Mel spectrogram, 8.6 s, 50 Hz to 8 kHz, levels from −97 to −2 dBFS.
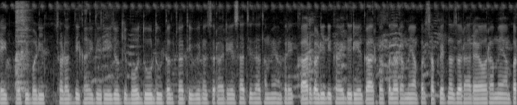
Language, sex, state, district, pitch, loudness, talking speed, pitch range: Hindi, male, Chhattisgarh, Bastar, 120 Hz, -32 LUFS, 335 wpm, 120-125 Hz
